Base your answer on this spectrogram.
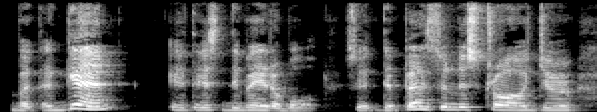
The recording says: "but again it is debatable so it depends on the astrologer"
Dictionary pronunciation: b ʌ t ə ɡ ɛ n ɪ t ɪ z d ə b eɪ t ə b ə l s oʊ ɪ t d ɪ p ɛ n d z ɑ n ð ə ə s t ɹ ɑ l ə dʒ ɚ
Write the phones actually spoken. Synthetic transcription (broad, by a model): b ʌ t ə ɡ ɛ n ɪ t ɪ s d ə b eɪ t ə b ə l s oʊ ɪ t d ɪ p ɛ n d s ɑ n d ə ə s t ɹ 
